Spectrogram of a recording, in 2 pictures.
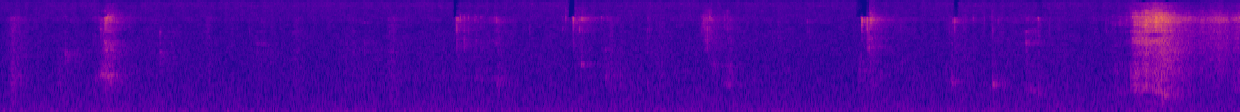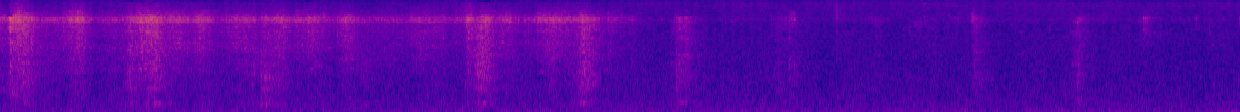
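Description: A person chewing food, with scattered wet mouth clicks and smacks and one louder smack about six seconds in.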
